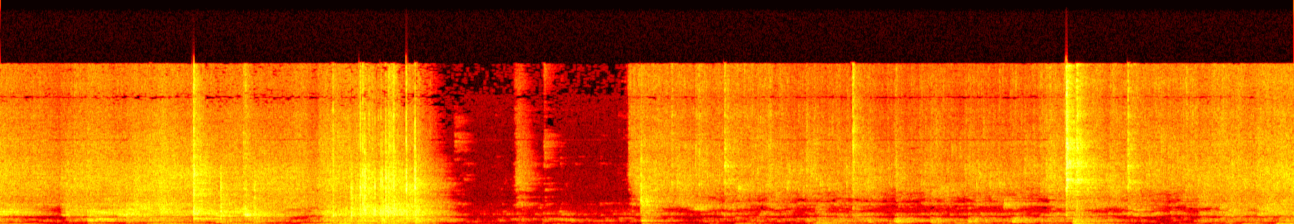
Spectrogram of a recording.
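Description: Water from a kitchen tap running into a stainless steel sink while things are rinsed by hand. It stops about four and a half seconds in, then starts again more quietly about two seconds later.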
